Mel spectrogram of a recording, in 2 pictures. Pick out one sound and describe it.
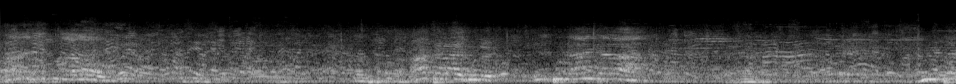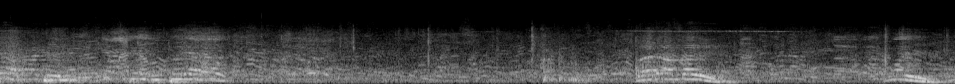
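A large crowd of women chatters and murmurs outdoors.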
